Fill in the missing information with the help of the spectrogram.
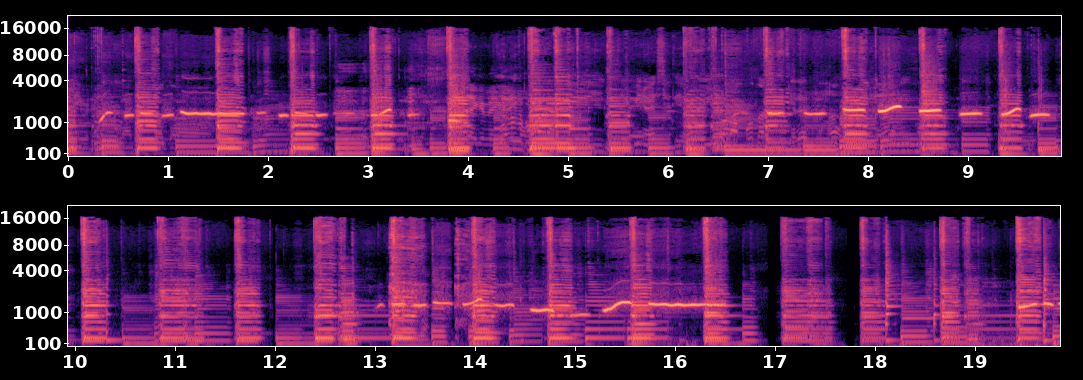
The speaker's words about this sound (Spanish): Saben silbar, ¿verdad? Unidos al silbido.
